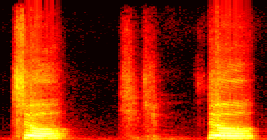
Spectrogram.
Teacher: जीभा कहां जा रही है? दांतों से ऊपर वाले भाग में तो यह हमारा भाग कहलाता है तालु।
